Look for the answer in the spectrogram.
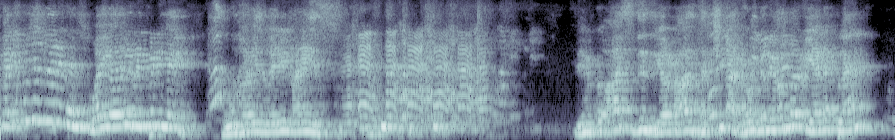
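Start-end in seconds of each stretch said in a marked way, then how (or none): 0.0-0.9 high, shouted praise; giddy shout. Retold or imitated. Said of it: "He said". 0.9-3.2 said through laughter; laughing. Retold or imitated. Teasing the repeating father. 3.3-5.0 a real high laugh. Real, not acted. Storyteller laughs at repetition.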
